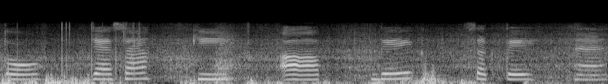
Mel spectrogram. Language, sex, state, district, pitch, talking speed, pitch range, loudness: Hindi, female, Chandigarh, Chandigarh, 240 Hz, 70 wpm, 230-250 Hz, -18 LUFS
